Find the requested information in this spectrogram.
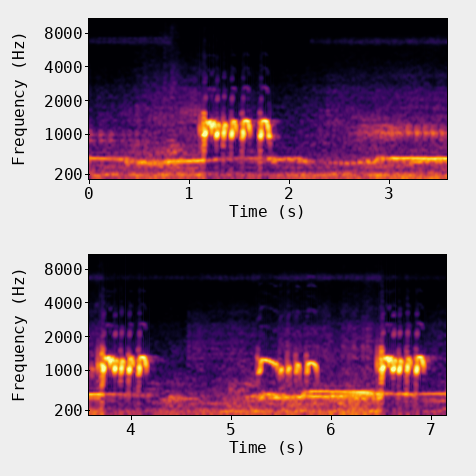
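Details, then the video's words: Zebra dove lure call for trapping: four spaced bursts of quick, clipped cooing notes, each about half a second long, with a steady wavering tone and low noise behind. "Suara Khusus PIKAT burung Perkutut/Merbuk Paling Jitu"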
